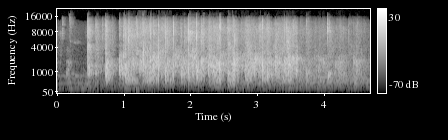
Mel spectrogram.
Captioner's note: audience applauds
